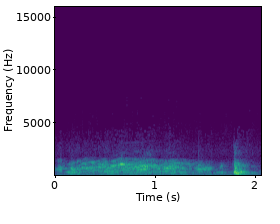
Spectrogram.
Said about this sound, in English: Sound effect, it says auto door closes, you know.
